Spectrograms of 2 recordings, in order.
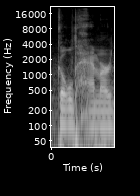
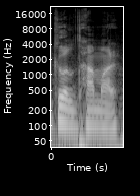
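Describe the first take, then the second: First: The name is said with English sounds. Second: The name is said with Swedish sounds. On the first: "if we're gonna uh, anglify that" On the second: "it's actually Guldhammar"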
